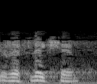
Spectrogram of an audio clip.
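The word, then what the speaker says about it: reflection: حتی خب تلفظ انگلیسیشون میشه چی؟ رفلکشن.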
